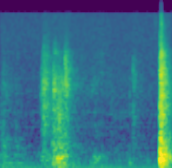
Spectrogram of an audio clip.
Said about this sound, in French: Elle dit, entrez. La porte qui s'ouvre.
